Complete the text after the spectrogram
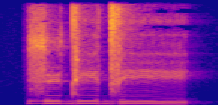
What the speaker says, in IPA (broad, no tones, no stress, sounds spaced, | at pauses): z y d iː d͡z iː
